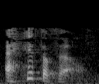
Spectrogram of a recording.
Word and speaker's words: Ahithophel: But he prays a prayer about Ahithophel. Said that wrong. Ahithophel. There we go. There we go. That sounds better.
